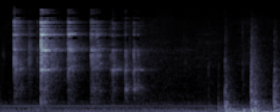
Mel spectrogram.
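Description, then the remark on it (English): Several bright glass clinks ring out close together in the first second and a half, a quick toast before tasting Johnnie Walker rye whisky, followed by softer shuffling and movement noises. “All right, let's taste this Johnnie Walker rye. Cheers. Cheers.”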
